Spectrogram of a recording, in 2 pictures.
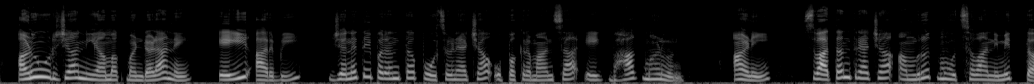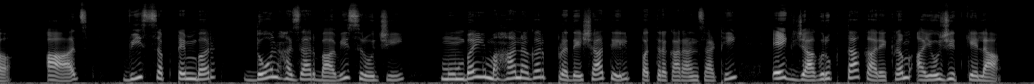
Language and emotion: Marathi, neutral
